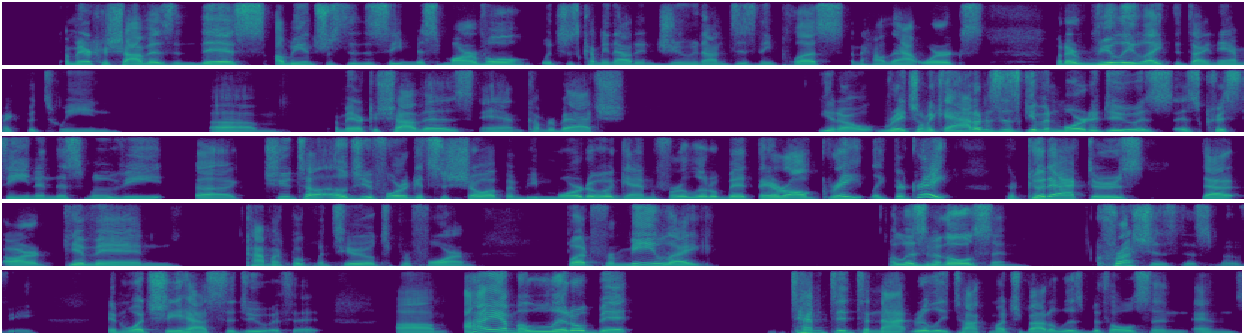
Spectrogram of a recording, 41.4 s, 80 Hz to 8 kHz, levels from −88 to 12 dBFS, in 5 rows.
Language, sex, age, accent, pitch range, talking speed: English, male, 30-49, American, 120-160 Hz, 170 wpm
